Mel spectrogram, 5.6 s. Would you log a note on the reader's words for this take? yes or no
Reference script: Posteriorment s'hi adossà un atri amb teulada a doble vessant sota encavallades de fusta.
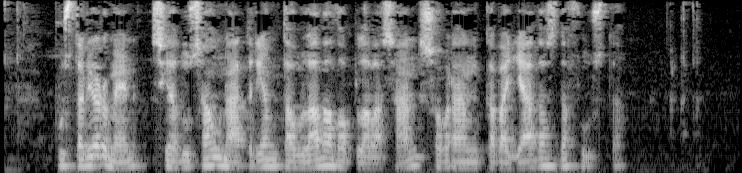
yes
